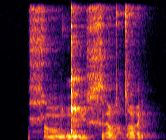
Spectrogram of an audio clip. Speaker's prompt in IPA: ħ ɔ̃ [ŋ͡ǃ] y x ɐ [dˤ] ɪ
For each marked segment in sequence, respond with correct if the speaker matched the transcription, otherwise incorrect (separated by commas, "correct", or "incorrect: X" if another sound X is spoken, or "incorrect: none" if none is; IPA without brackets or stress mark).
correct, correct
